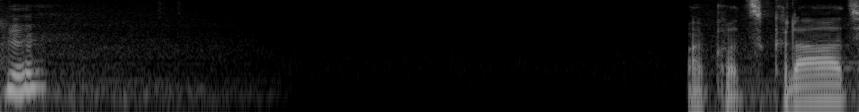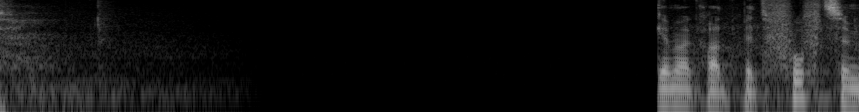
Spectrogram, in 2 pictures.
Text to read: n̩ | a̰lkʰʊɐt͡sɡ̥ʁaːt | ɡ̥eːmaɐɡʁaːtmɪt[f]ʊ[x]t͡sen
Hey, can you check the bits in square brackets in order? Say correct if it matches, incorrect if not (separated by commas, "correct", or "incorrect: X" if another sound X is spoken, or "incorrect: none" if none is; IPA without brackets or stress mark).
correct, incorrect: f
